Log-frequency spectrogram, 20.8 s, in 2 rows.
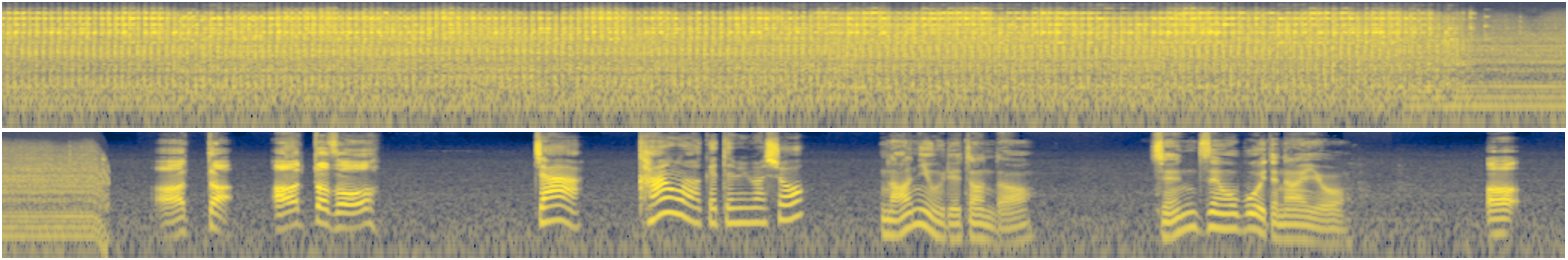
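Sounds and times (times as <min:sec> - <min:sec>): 
jackhammer tearing into the ground: 0:00.0 - 0:11.1
steady hum: 0:00.0 - 0:20.8
speech: 0:11.8 - 0:13.0, 0:14.0 - 0:17.4, 0:18.1 - 0:19.5, 0:20.3 - 0:20.6.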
